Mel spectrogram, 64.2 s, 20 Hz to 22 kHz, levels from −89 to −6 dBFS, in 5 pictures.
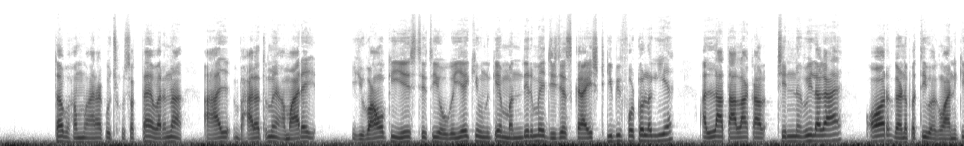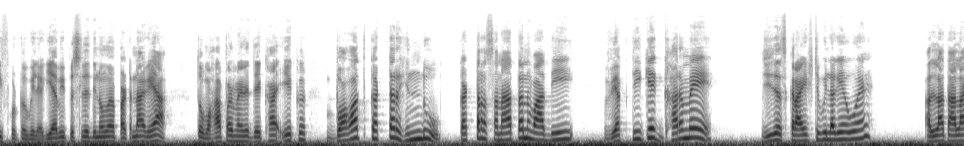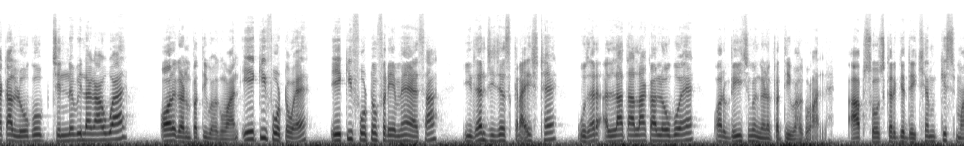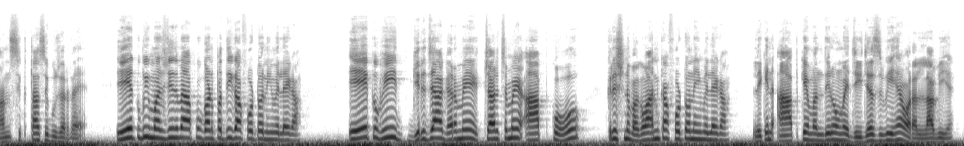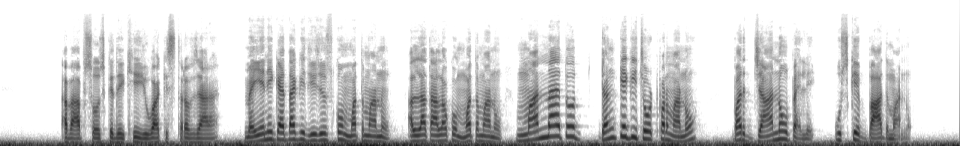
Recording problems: low rumble; faint; throughout; 25 dB below the speech

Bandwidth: 14.5 kHz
